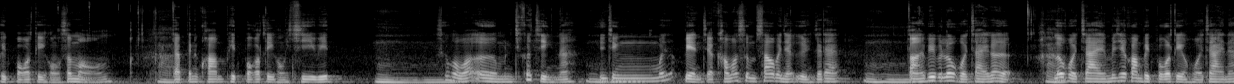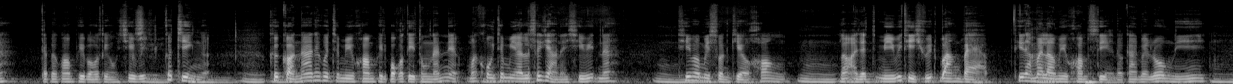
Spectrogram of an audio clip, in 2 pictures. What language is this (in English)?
Thai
